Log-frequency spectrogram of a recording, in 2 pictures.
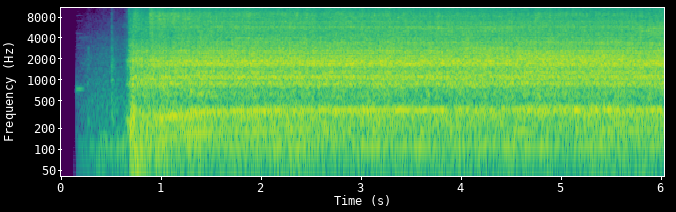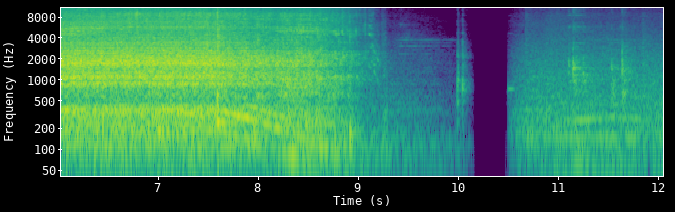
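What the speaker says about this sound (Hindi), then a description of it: "ये सारी चीज़ें हमने डाल दी हैं और हम इसको ग्राइंड कर लेंगे।" A mixer grinder whirs loudly through chutney ingredients with tamarind pulp, water and oil, a steady high-pitched motor drone for about eight seconds that winds down and stops, followed by a short rattle of the jar.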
